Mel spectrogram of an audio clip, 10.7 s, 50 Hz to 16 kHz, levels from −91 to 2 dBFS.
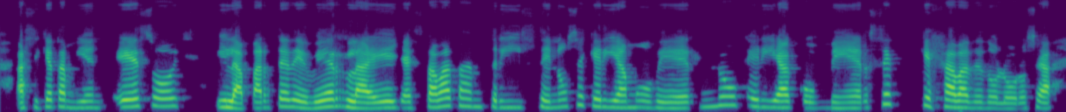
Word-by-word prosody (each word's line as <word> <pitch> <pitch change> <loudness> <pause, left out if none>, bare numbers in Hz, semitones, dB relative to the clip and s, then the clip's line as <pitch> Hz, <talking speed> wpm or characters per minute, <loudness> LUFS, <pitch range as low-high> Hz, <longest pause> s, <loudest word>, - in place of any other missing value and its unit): Así 190 +3 -1
que 230 +2 +1
también, 205 -3 -2
eso 245 +2 +3 0.4
y 220 0 0
la 195 -4 +7
parte 205 +5 +1
de 210 -4 +2
verla 215 0 +4
a 180 - +5
ella, 200 +1 +1
estaba 215 +6 +3
tan 240 -3 -4
triste, 210 0 -6
no 220 +3 -8
se 285 +4 -7
quería 220 -5 +1
mover, 195 -2 -4
no 275 +5 -5
quería 215 -4 +1
comer, 190 0 -5
se 320 +5 -3 0.2
quejaba 225 -6 +4
de 195 0 -7
dolor. 175 -2 -5
O 180 - -8
sea, 180 -1 +1
210 Hz, 150 wpm, -21 LUFS, 195-230 Hz, 0.4 s, la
